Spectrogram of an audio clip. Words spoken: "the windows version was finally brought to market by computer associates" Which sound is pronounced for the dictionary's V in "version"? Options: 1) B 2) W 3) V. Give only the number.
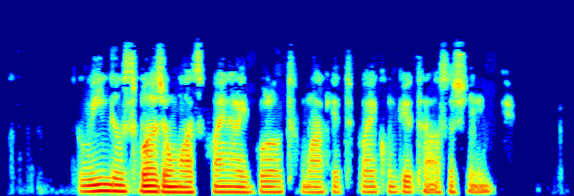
1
